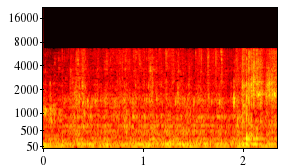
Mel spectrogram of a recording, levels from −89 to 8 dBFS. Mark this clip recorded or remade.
recorded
